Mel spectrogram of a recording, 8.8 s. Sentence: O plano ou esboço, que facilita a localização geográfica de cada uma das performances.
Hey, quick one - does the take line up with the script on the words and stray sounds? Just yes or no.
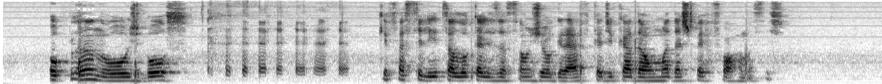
no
